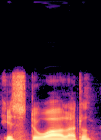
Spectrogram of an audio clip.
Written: istua'latl

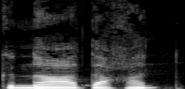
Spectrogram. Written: gna'taqan

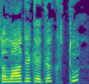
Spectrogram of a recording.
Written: ugtun

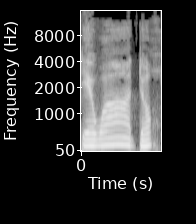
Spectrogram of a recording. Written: tewa'toq

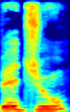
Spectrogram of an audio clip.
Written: peju

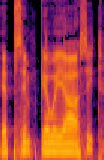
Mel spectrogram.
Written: epsimgeweia'sit

